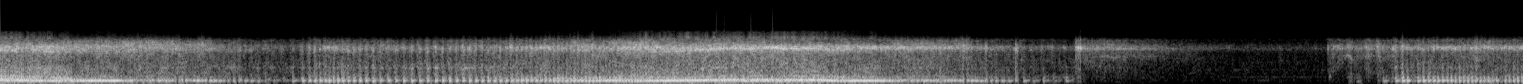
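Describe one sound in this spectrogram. A quad bike engine revs loudly and sputters.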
